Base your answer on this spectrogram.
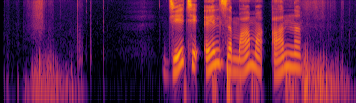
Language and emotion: Russian, positive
